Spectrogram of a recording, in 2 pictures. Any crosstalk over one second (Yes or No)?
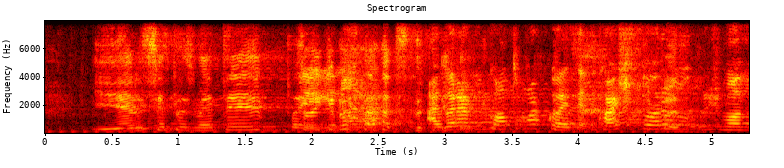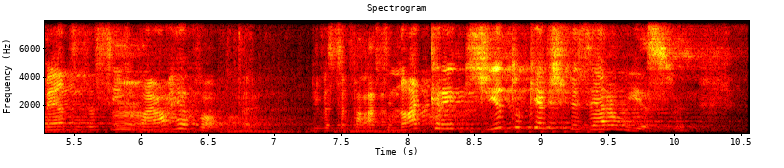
Yes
